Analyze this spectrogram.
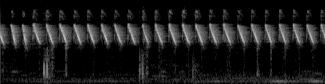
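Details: Sunda warbler in a 'ngebren' training session, a rapid run of high, slurred descending notes at roughly four a second, steady and unbroken, with a few soft clicks in the background.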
